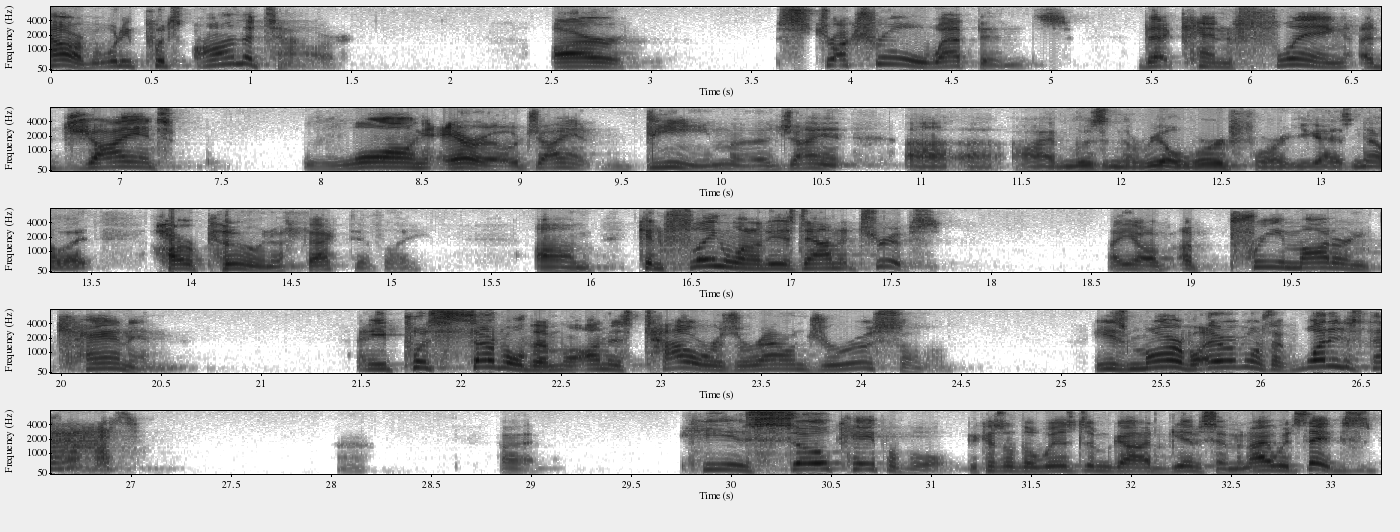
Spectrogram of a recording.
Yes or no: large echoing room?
yes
